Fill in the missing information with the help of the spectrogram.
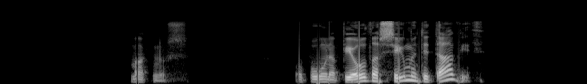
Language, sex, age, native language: Icelandic, male, 40-49, Icelandic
